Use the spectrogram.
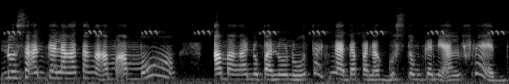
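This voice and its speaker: A woman's voice: a little high, brisk, background noise, natural voice. An actress with an Ilocano accent playing a teasing, gossipy young woman in a radio drama.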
